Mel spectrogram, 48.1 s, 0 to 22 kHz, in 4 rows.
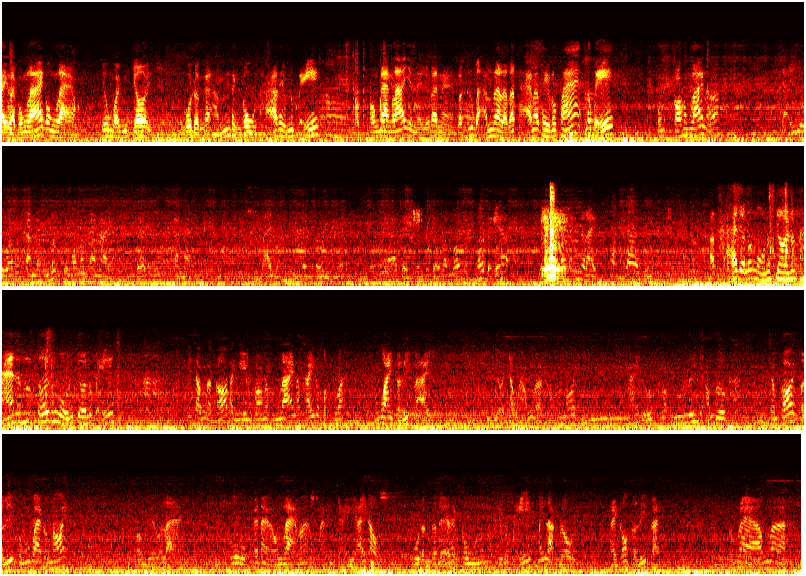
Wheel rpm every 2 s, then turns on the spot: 0, 0, 0, 0, 0, 0, 0, 0, 0, 0, 0, 0, 0, 0, 0, 0, 0, 0, 0, 0, 0, 0, 0, 0.
none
